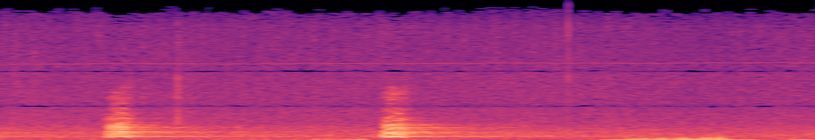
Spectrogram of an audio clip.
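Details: Diesel of Ukonvuori, a dog training as a moose dog, gives two loud, separate barks during one of its first moose encounters, followed by a low rumbling background noise.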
